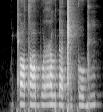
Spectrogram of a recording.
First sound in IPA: cʰ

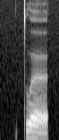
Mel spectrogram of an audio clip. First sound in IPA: tʷ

